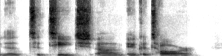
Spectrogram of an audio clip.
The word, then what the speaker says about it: Qatar: to teach um in Qatar um cutter depending on how you pronounce it uh which was life-changing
